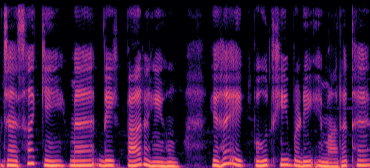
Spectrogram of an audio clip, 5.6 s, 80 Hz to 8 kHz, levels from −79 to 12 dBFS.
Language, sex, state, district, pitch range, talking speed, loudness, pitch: Hindi, female, Goa, North and South Goa, 210-230 Hz, 150 wpm, -13 LUFS, 220 Hz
